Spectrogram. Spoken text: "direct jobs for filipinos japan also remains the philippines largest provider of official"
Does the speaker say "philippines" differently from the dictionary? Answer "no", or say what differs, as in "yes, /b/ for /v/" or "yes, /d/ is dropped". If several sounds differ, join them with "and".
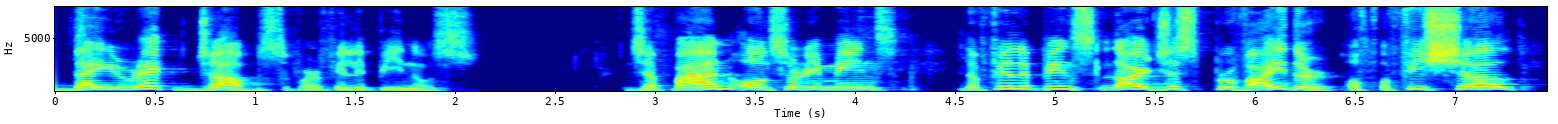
yes, /s/ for /z/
